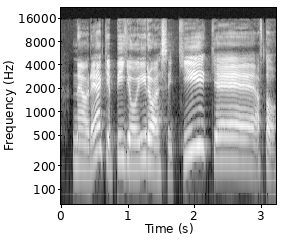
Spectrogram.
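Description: A woman speaks in a fairly high pitch with ordinary pitch variation and a normal speaking voice. The recording is very clean, with a silent background. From Greece, Thessaloniki. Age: 30s. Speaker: YouTuber. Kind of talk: casual chat.

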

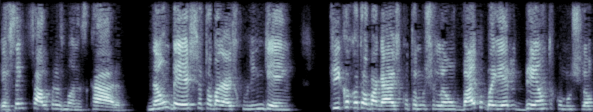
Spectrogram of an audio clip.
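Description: A woman's high-pitched, animated voice at a very fast pace, with ordinary pitch variation. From interior of São Paulo state, Brazil (Pindamonhangaba). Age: 30s. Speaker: travel influencer. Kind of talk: casual interview chat on a live stream. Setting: home studio, bedroom live stream.

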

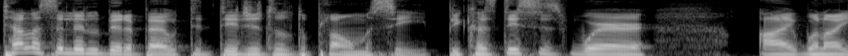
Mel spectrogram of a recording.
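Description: A man with an Irish accent at a fairly quick pace, on a very clean recording with a silent background. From Ireland. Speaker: podcast host. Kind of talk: scripted intro; casual interview.

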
